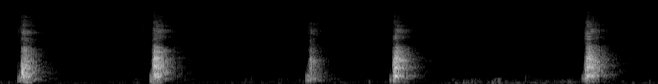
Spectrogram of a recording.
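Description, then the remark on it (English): A dog, Pebbles, barks five times at someone at the door in loud, sharp bursts spaced unevenly about a second or more apart, with a faint low rumble between the last two barks and no voices. “Oops. Someone's at the door.”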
